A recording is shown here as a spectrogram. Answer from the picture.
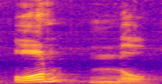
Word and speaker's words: অন্য: তার মানে এই জ বা জফলা যদি থাকে, তাইলে আদ্য অ কি হয়ে যাচ্ছে, ওকার হয়ে যাচ্ছে। কি হয়ে যাচ্ছে, আদ্য অ ওকার হয়ে যাচ্ছে। আমরা যদি উচ্চারণটা লিখি, তাইলে অন্য হয়ে যাবে কি, অন্য।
